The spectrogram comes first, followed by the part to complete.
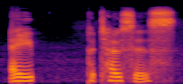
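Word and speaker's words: apoptosis: going to promote apot AP apotosis which is how that's normally pronounced okay and that's going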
